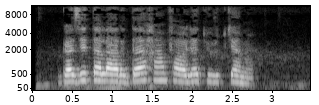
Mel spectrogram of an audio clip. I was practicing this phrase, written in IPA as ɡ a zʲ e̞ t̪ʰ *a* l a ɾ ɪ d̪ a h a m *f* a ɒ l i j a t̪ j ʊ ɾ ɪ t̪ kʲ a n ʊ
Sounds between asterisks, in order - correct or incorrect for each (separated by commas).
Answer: correct, correct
